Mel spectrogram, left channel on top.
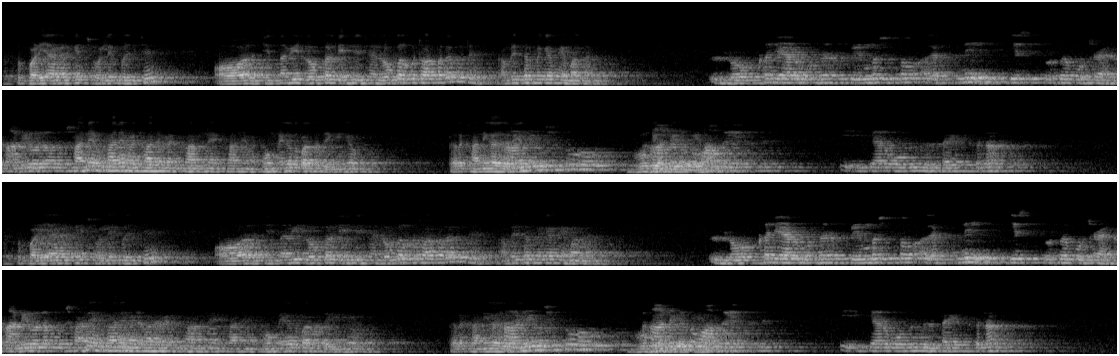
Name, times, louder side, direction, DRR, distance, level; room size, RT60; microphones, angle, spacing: voice 1, 0.1-1.6 2.1-6.0 11.9-14.8 15.6-16.4 17.4-18.4, left 2 dB, 40° left, 2 dB, 0.3 m, -25 dB
voice 2, 7.1-13.2 16.1-18.9 19.5-21.1, right 1 dB, 55° right, 1 dB, 0.4 m, -26 dB
3.0 x 2.1 x 3.8 m, 1.5 s
head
